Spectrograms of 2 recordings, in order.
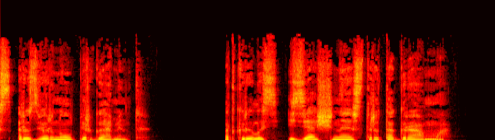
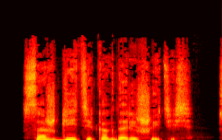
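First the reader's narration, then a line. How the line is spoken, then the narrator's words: Plain. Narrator (Russian): сказал он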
